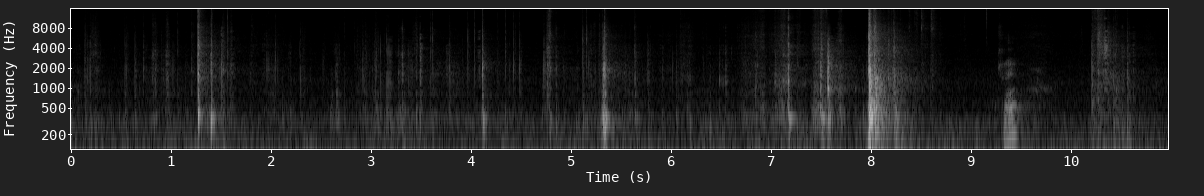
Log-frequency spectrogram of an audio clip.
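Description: Thin plastic packaging crinkling and crackling in irregular bursts as a tablet is worked out of its clear plastic sleeve, the loudest crackle about eight seconds in.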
